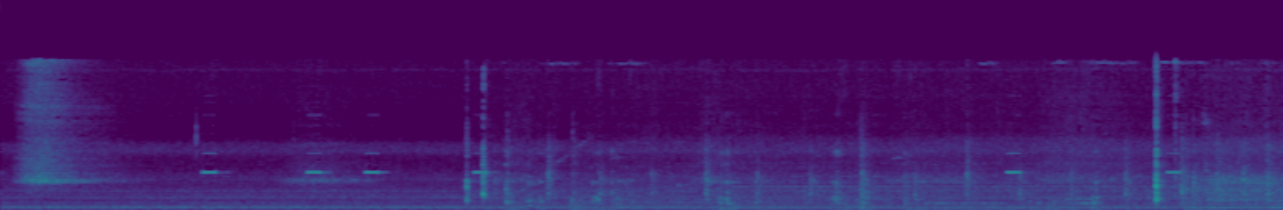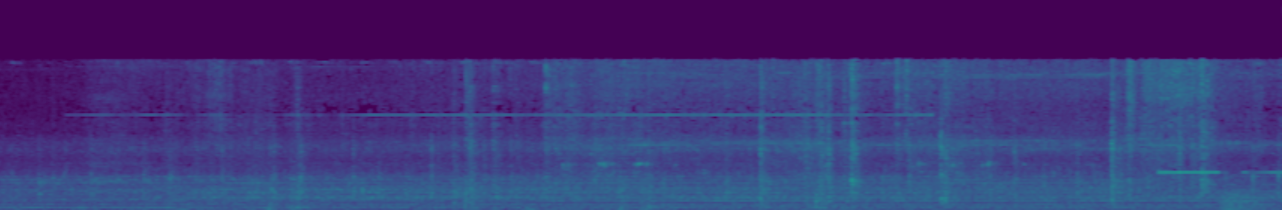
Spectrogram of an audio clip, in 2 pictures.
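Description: Multifunction colour photocopier at work: a few short touchscreen beeps and clicks, then the machine running steadily, louder from about halfway through as it prints the copies.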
